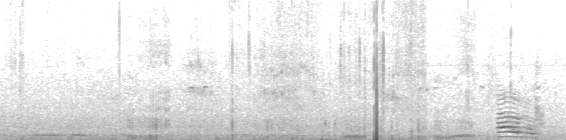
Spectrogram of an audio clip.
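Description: A cat in Hogwarts Legacy purrs softly while being petted, a faint low rumbling over quiet game ambience, with a sharp click partway through and a brief chirping bird-like call near the end.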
